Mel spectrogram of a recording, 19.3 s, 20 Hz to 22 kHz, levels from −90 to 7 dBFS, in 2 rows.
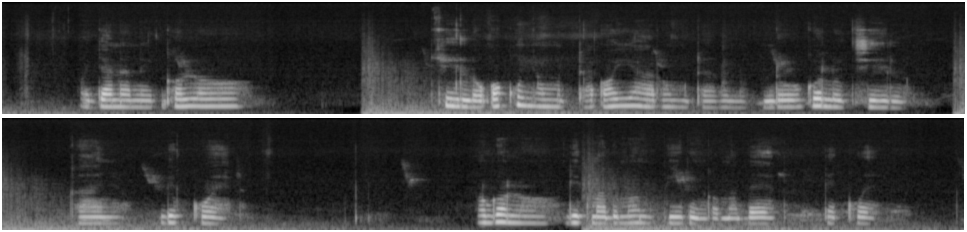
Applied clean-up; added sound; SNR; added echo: none; Explosion; 17 dB; none.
